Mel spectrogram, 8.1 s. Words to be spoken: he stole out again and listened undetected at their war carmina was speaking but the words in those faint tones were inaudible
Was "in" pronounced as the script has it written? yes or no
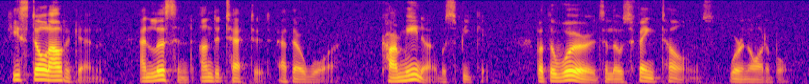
yes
